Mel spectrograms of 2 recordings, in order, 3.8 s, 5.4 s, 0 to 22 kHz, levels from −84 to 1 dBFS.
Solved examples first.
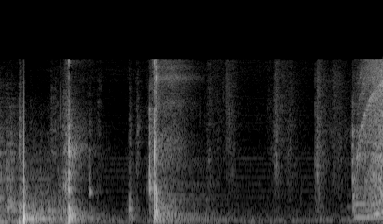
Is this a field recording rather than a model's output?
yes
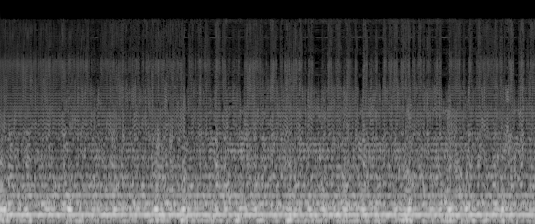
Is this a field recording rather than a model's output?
no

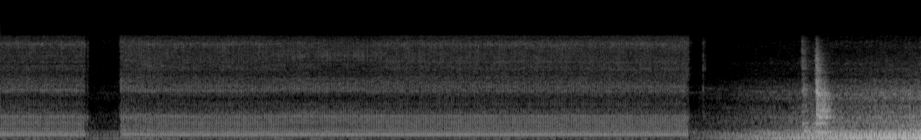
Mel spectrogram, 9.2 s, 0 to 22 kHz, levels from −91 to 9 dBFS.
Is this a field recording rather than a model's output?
yes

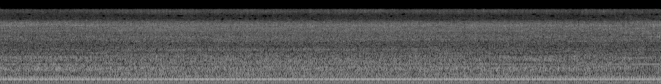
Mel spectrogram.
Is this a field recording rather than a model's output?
yes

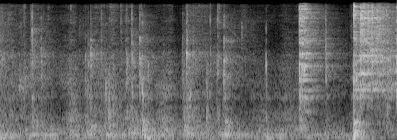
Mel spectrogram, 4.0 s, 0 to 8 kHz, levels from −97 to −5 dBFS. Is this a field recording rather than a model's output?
yes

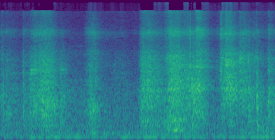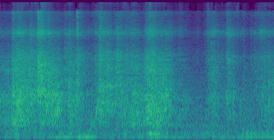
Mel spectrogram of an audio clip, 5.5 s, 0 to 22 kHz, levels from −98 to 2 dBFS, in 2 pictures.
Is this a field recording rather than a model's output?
yes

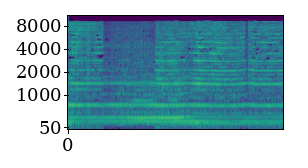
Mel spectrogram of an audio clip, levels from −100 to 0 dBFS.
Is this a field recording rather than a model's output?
yes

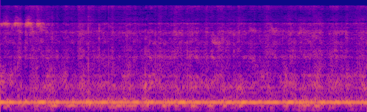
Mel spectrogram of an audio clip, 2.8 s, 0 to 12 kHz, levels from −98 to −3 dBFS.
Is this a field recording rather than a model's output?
no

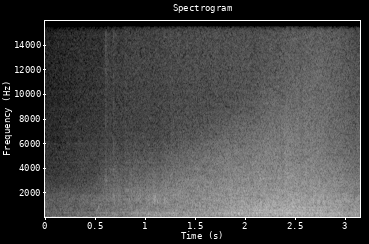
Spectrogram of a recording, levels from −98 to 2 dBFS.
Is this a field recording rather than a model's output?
no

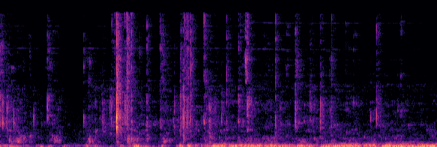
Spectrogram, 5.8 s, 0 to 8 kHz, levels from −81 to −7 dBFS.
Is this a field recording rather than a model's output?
yes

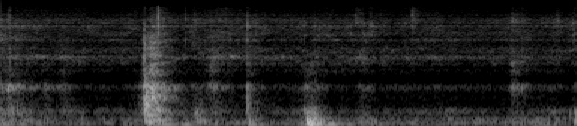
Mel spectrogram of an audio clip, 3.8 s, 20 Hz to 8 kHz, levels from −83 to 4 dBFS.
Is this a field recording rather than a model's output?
no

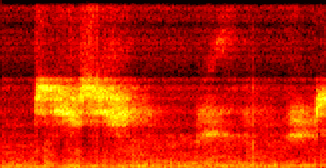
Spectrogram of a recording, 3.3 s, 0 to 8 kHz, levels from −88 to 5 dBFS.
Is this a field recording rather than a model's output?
no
